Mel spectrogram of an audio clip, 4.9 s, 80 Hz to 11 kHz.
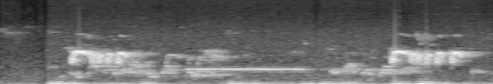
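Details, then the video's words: Zebra dove used as a lure call, giving soft, rolling coos in stepped, bubbling phrases that rise and fall over a steady low rumble of background noise. "pancingan perkutut 5 detik langsung nyaut"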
